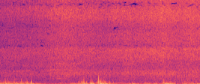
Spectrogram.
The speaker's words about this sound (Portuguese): Hoje estreando com esse barulho de fundo mais conhecido como mar.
